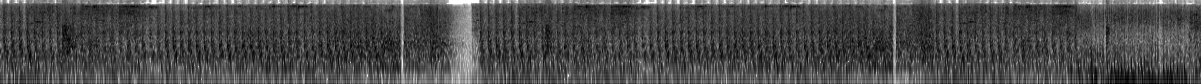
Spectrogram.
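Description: Machine-gun sound effect: loud, sustained automatic fire as a rapid, even stream of shots, breaking off briefly about six seconds in before resuming.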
